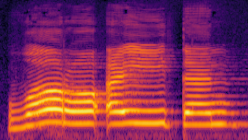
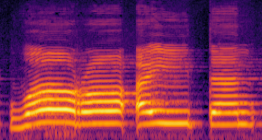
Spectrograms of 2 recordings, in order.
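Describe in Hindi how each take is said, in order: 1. r और glottal stop अलग-अलग बोले जाते हैं। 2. r और glottal stop अलग-अलग बोले जाते हैं।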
